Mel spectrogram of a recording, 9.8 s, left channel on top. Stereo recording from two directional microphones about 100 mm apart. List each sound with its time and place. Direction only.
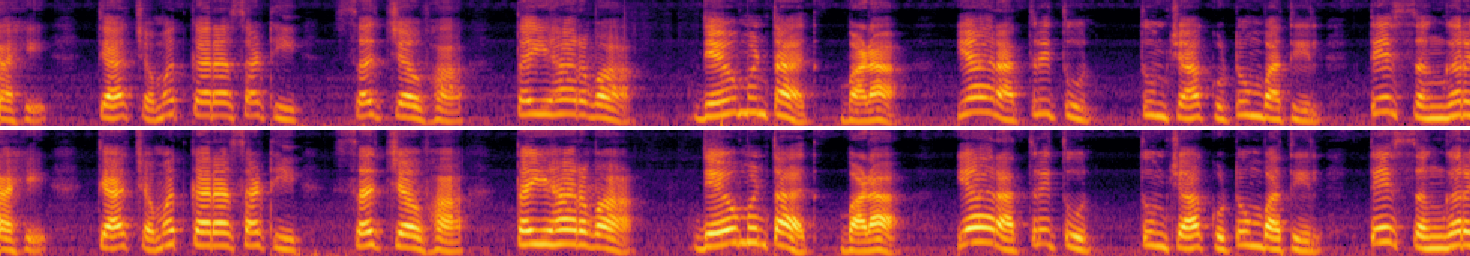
0.0 s a woman's voice: 25° right (ahead or behind)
